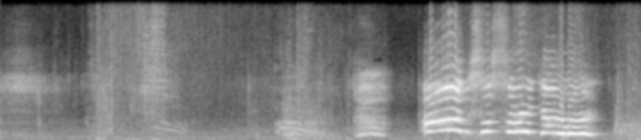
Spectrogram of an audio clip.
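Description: Electric magic crackles and sizzles.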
